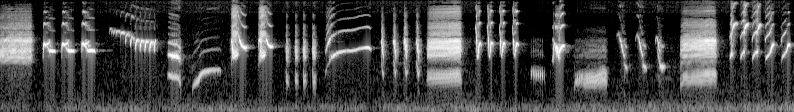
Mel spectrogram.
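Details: Black-winged starling in vigorous, varied captive song: quick sequences of clear whistled notes, rising and falling slurs, buzzy bursts and chattering trills that follow one another almost without a break.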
